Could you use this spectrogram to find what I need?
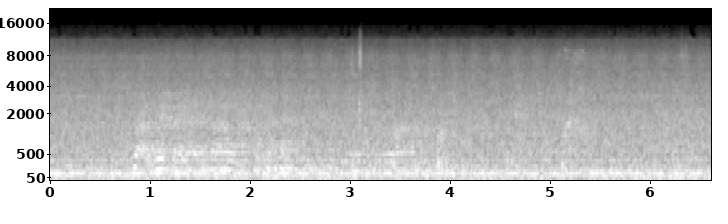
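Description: Sneakers scuff and squeak on a hard court floor in a large echoing hall.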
